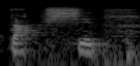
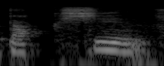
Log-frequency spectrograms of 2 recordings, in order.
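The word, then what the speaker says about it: दक्षिण: 그래서 닭신. 마치 앞에 나오는 음절의 끄가 앞에 나오는 음절의 받침처럼 발음이 될 거예요. 그래서 닭신.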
